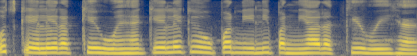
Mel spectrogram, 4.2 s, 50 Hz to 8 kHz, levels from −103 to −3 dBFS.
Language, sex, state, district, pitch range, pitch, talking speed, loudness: Hindi, female, Delhi, New Delhi, 230-255 Hz, 245 Hz, 185 wpm, -13 LUFS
